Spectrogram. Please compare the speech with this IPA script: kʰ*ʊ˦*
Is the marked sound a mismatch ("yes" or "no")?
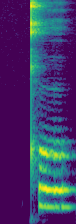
no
